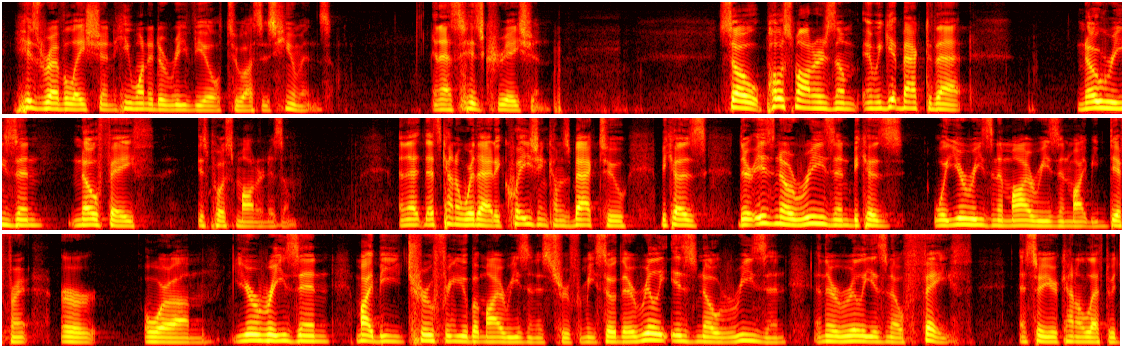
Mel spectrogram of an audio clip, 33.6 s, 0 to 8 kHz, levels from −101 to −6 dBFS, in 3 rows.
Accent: American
